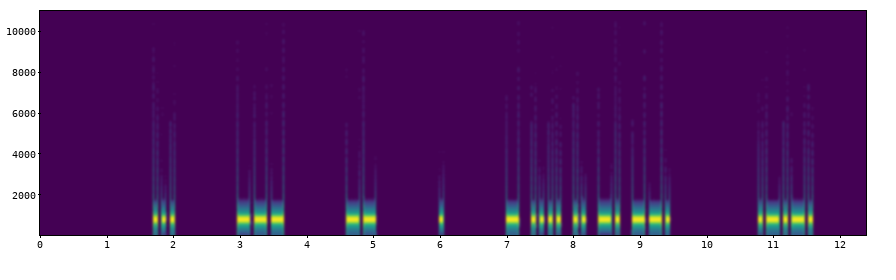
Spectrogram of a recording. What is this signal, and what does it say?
Morse code, heard as a keyed tone, about 19 wpm, spaced as for 11 wpm, 800 Hz. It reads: SOMETHING <AR>
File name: Special INGs / Special INGs-mp3s / SlowToFaster ing @18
